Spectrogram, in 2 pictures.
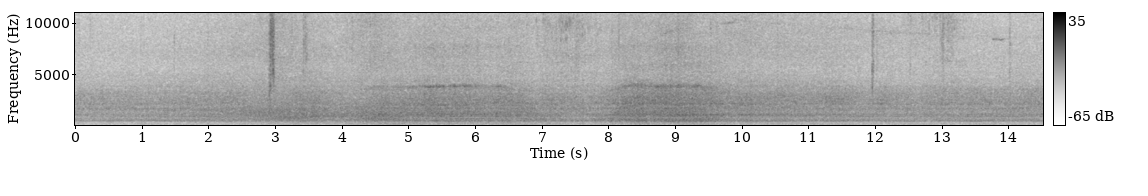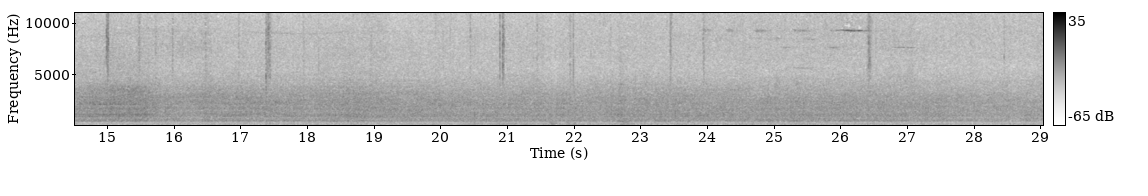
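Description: Street traffic going by on a city street, a steady rush of engines and tyres that swells as vehicles pass, loudest about eight to ten seconds in.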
